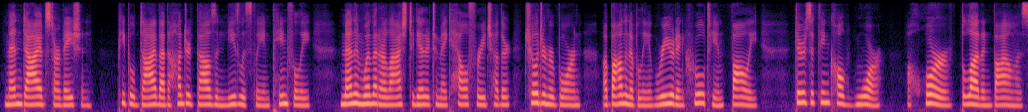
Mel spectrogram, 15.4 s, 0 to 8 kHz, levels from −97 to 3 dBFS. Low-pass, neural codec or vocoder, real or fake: 7.2 kHz; codec, 16 kHz, 0.5 kbps, FunCodec, trained on LibriTTS, 25 frames a second; fake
